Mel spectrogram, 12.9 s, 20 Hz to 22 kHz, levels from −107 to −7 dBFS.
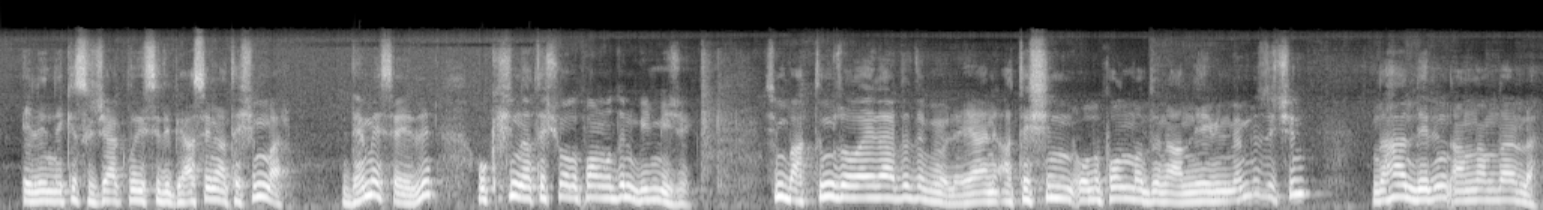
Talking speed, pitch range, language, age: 130 wpm, 120-165 Hz, Turkish, 40-59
